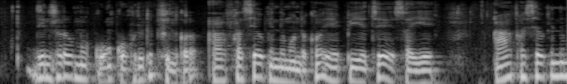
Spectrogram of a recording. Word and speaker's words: aphasia: खत्म 100 number ward गला next आसला आपाथी गला आफासिया APHASIA 101 नंबर वार्ड आसला आफासिया यार मीनिंग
